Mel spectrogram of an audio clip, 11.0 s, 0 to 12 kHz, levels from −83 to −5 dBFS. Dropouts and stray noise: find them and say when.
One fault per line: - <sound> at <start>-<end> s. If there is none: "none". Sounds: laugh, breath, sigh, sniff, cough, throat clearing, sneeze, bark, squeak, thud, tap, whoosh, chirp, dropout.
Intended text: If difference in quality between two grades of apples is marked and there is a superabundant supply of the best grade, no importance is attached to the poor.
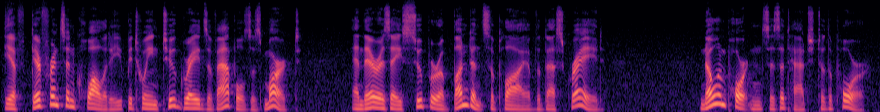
none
